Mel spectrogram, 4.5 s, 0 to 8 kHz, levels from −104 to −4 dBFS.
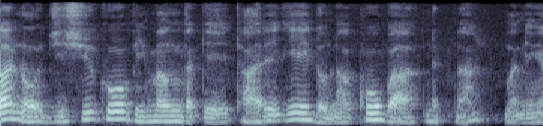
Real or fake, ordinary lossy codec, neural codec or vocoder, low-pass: fake; none; codec, 16 kHz, 4 kbps, FunCodec, trained on LibriTTS, 50 frames a second; 7.2 kHz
